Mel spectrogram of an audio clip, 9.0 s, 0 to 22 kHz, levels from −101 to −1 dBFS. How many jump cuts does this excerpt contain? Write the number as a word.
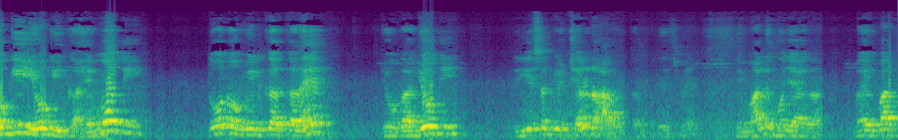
zero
